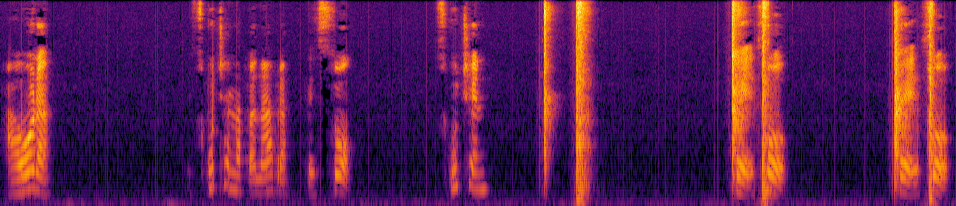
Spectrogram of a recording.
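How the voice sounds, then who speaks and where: A woman teaching a children's phonics lesson, sounding out words slowly and loudly between softer instructions. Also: on the high side, a little hiss or hum, poor audio. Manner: slow, exaggerated syllable-by-syllable pronunciation.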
